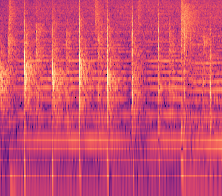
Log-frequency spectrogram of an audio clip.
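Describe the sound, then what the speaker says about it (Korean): A church congregation at a Wednesday worship service claps together in thanks, about eight sharp, evenly spaced unison claps in a steady rhythm, with a sustained low organ or keyboard tone beneath. "우리 하나님께 감사의 박수 올리겠습니다"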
